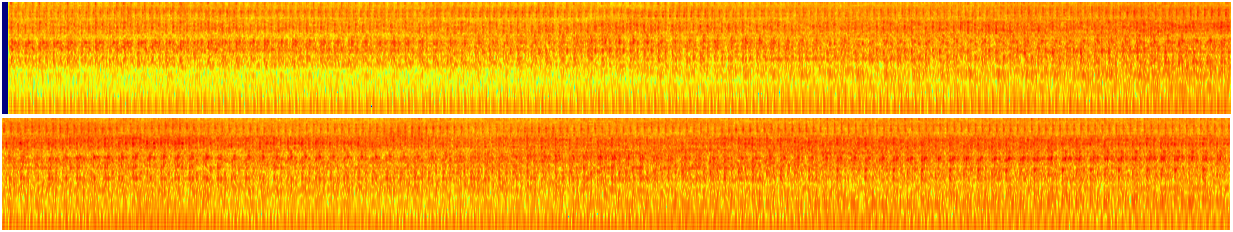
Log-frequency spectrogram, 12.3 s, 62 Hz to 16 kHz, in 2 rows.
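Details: BMW E87 116d, N47D20C diesel with 220,000 km, idling with a busy metallic rattle pulsing three to four times a second over its steady clatter.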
